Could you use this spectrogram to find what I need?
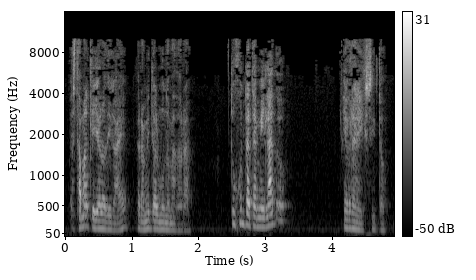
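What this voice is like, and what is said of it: Female character with a man's voice. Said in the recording (Spanish): “esa que tiene voz de hombre ... el actor es un hombre”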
